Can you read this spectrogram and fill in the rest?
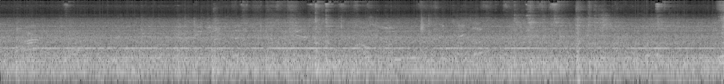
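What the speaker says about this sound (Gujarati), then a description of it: "આપણું લોકોમોટિવ વળી ગયું છે રાજકોટવાળી લાઈન તરફ" A train locomotive runs on the Rajkot line near Jetalsar Junction in Gujarat, giving a loud, steady rumble with a faint clickety-clack of wheels and a sustained tonal whine throughout, without pause.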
